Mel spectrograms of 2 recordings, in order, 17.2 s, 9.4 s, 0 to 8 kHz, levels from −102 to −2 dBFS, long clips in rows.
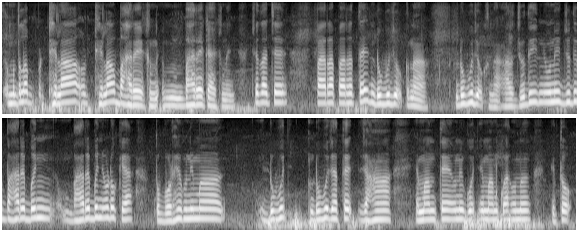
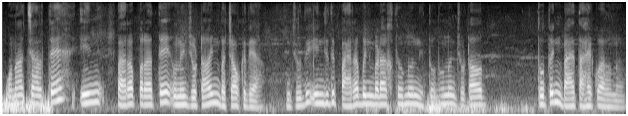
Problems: background sounds at intervals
